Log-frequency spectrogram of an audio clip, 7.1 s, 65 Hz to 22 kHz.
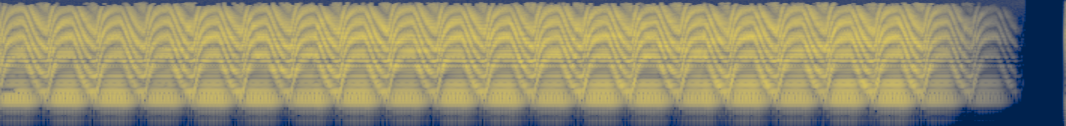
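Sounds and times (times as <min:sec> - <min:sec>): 
Bi-Tron phaser effect: 0:00.2 - 0:06.6.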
